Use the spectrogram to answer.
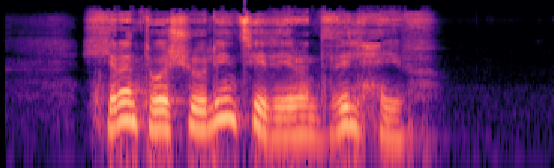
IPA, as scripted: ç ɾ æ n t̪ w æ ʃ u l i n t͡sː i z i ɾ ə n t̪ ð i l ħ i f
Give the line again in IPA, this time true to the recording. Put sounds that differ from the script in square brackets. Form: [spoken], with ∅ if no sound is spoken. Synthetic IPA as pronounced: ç ɾ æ n t̪ w æ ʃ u l i n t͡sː i [ð] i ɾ ə n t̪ ð i l ħ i f

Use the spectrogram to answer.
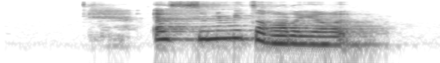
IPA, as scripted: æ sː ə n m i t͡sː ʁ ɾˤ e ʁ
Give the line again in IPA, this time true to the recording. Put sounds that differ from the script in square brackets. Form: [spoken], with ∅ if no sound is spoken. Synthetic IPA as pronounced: æ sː ə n m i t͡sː ʁ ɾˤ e ʁ

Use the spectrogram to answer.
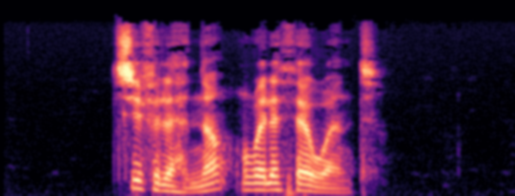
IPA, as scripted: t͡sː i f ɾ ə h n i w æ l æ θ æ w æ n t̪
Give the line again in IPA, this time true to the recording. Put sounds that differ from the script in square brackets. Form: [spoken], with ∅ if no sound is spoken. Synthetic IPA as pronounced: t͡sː i f [l] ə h n [æ] w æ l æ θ æ w æ n t̪

